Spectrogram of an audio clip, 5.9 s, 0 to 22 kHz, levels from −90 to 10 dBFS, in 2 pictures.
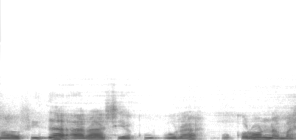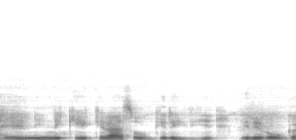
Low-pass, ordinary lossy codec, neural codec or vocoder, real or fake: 10.8 kHz; none; none; real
